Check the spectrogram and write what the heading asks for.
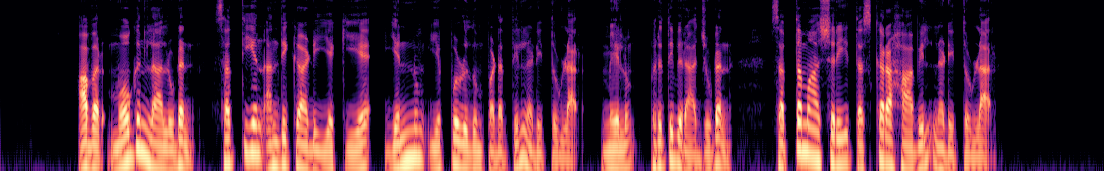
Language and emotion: Tamil, neutral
